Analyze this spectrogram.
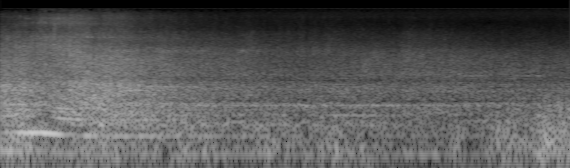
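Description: Wind rushes over the microphone outdoors.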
